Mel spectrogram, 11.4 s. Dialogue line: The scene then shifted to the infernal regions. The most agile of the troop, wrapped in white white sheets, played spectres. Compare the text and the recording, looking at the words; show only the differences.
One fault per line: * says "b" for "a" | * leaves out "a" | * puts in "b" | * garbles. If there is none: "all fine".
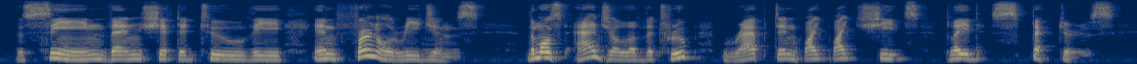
all fine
